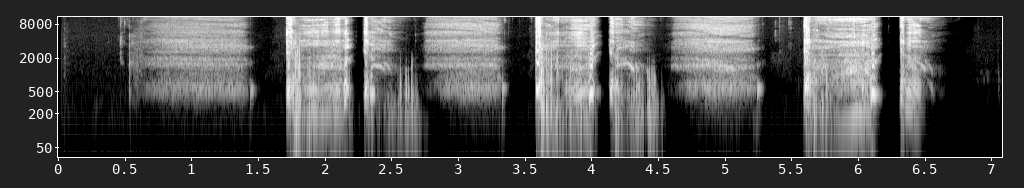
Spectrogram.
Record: three_cough_length: 7.1 s
three_cough_amplitude: 32768
three_cough_signal_mean_std_ratio: 0.43
survey_phase: beta (2021-08-13 to 2022-03-07)
age: 18-44
gender: Female
wearing_mask: 'No'
symptom_cough_any: true
symptom_runny_or_blocked_nose: true
symptom_shortness_of_breath: true
symptom_sore_throat: true
symptom_diarrhoea: true
symptom_fatigue: true
symptom_headache: true
symptom_change_to_sense_of_smell_or_taste: true
symptom_loss_of_taste: true
symptom_onset: 3 days
smoker_status: Current smoker (1 to 10 cigarettes per day)
respiratory_condition_asthma: true
respiratory_condition_other: false
recruitment_source: Test and Trace
submission_delay: 1 day
covid_test_result: Positive
covid_test_method: RT-qPCR
covid_ct_value: 13.6
covid_ct_gene: ORF1ab gene
covid_ct_mean: 13.9
covid_viral_load: 27000000 copies/ml
covid_viral_load_category: High viral load (>1M copies/ml)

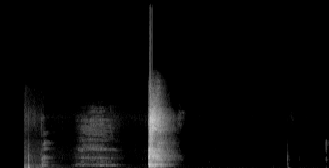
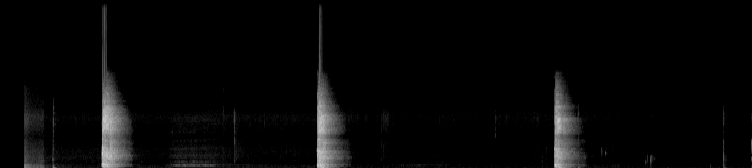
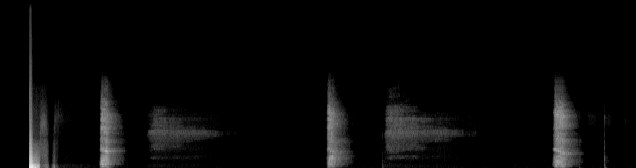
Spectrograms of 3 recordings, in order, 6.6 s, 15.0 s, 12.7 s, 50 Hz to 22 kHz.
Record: cough_length: 6.6 s
cough_amplitude: 26028
cough_signal_mean_std_ratio: 0.15
three_cough_length: 15.0 s
three_cough_amplitude: 26027
three_cough_signal_mean_std_ratio: 0.16
exhalation_length: 12.7 s
exhalation_amplitude: 26028
exhalation_signal_mean_std_ratio: 0.12
survey_phase: beta (2021-08-13 to 2022-03-07)
age: 45-64
gender: Male
wearing_mask: 'No'
symptom_none: true
smoker_status: Ex-smoker
respiratory_condition_asthma: false
respiratory_condition_other: false
recruitment_source: Test and Trace
submission_delay: 2 days
covid_test_result: Positive
covid_test_method: LFT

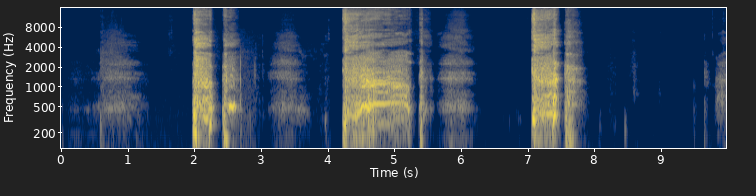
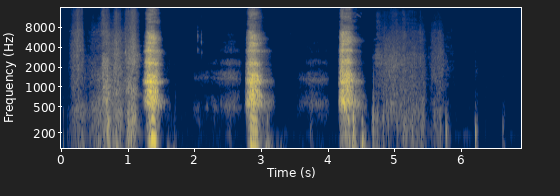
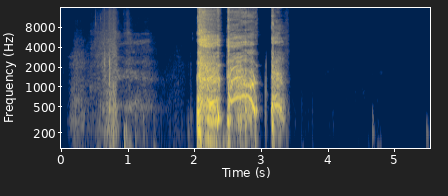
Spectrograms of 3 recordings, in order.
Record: three_cough_length: 10.0 s
three_cough_amplitude: 32768
three_cough_signal_mean_std_ratio: 0.37
exhalation_length: 6.9 s
exhalation_amplitude: 32766
exhalation_signal_mean_std_ratio: 0.26
cough_length: 5.5 s
cough_amplitude: 32768
cough_signal_mean_std_ratio: 0.34
survey_phase: beta (2021-08-13 to 2022-03-07)
age: 45-64
gender: Male
wearing_mask: 'No'
symptom_cough_any: true
symptom_runny_or_blocked_nose: true
symptom_shortness_of_breath: true
symptom_sore_throat: true
symptom_abdominal_pain: true
symptom_fatigue: true
symptom_headache: true
symptom_change_to_sense_of_smell_or_taste: true
symptom_onset: 6 days
smoker_status: Ex-smoker
respiratory_condition_asthma: false
respiratory_condition_other: false
recruitment_source: Test and Trace
submission_delay: 3 days
covid_test_result: Positive
covid_test_method: RT-qPCR
covid_ct_value: 19.7
covid_ct_gene: ORF1ab gene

